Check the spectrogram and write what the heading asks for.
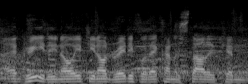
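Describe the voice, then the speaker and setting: A man's voice: mid-range voice, level tone, racing. A man giving casual, technical live fight commentary as an analyst. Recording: loud crowd noise behind. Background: loud arena crowd.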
